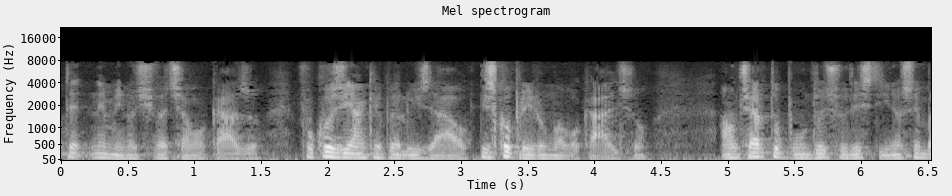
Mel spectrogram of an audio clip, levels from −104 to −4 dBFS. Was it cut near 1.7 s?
yes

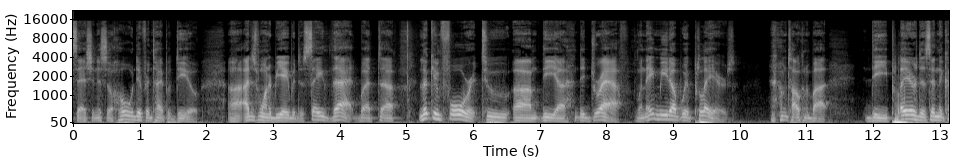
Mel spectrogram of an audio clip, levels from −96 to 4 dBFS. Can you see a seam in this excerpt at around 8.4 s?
yes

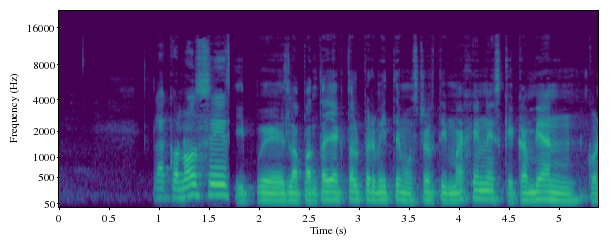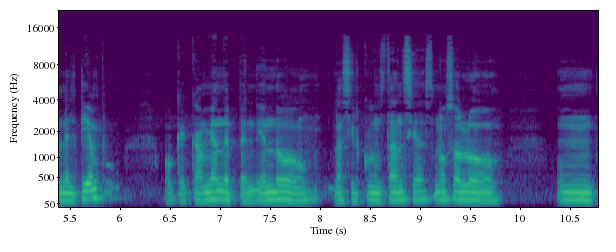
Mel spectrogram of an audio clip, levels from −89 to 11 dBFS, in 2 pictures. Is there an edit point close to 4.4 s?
yes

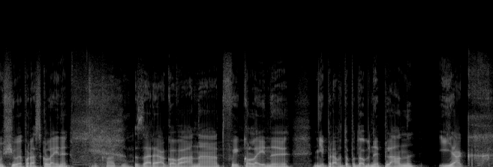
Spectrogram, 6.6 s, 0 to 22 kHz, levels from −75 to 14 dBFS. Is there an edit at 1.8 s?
yes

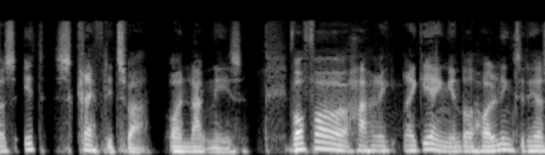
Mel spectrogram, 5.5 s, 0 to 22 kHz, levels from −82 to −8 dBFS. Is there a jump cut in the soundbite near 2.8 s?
yes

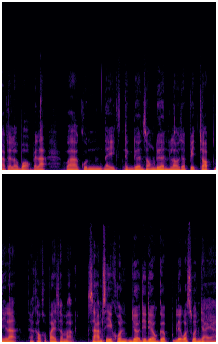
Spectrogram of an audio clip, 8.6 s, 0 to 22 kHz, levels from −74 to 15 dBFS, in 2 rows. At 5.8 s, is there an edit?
yes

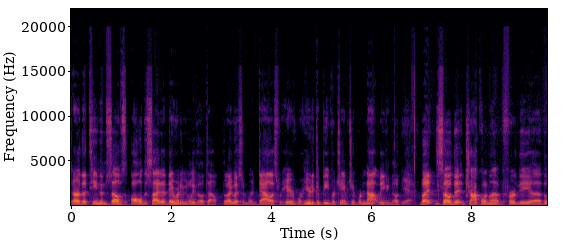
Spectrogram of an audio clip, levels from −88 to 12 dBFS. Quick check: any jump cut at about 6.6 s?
yes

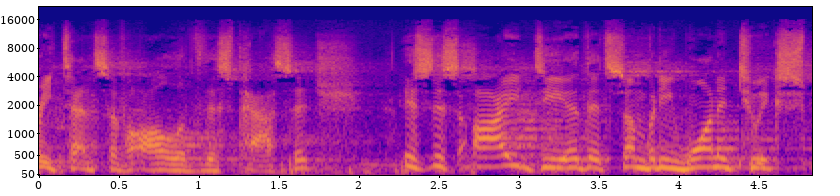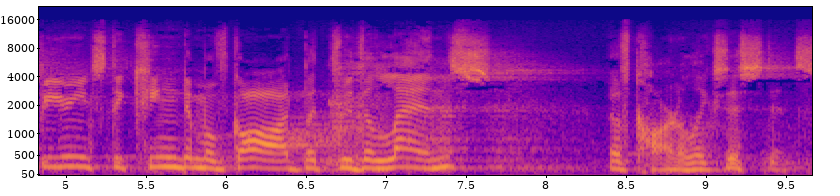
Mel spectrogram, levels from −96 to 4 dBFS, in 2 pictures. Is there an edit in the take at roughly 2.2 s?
yes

